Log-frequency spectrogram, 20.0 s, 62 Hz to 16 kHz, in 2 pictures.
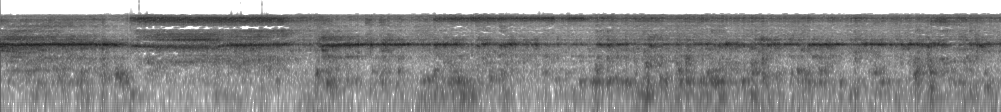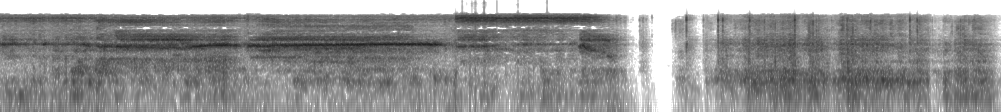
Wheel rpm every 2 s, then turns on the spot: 230, 220, 230, 230, 230, 230, 220, 220, 40, 20.
16-20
